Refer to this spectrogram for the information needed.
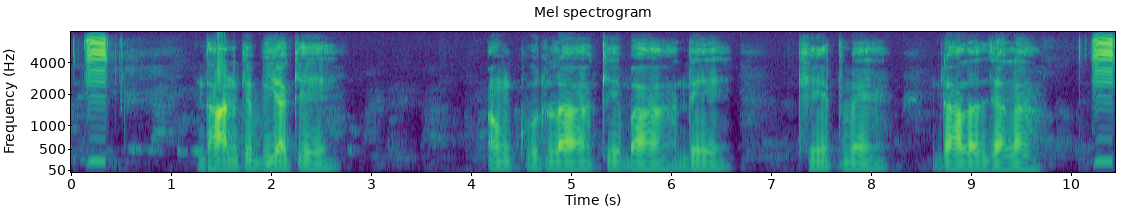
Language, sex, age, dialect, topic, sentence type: Bhojpuri, male, 25-30, Southern / Standard, agriculture, statement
